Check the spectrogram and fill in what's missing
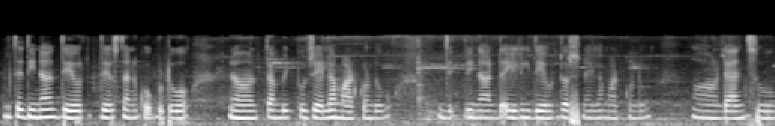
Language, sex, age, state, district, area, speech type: Kannada, female, 30-45, Karnataka, Chamarajanagar, rural, spontaneous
